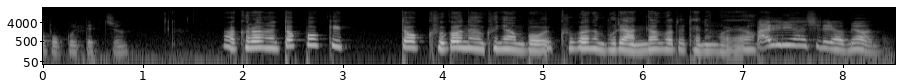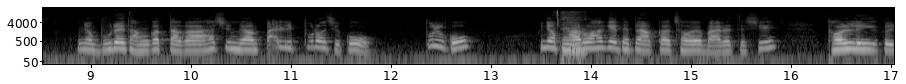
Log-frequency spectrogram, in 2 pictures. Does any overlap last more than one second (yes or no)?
no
